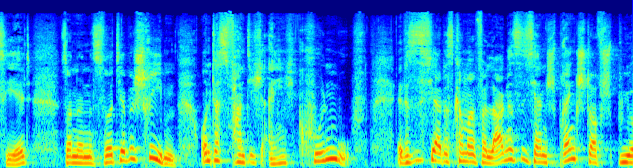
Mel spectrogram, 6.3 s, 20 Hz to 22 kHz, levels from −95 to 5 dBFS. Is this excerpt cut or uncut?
uncut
